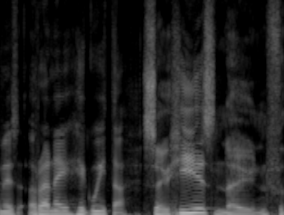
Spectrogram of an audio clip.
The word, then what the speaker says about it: Higuita: His name is René Higuita.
